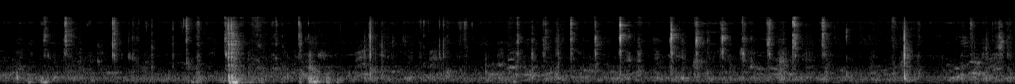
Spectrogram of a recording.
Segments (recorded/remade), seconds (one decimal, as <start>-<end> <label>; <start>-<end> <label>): 0.0-2.3 recorded; 2.3-3.0 remade; 3.0-4.4 recorded; 4.4-7.3 remade; 7.3-8.1 recorded; 8.1-8.6 remade; 8.6-10.2 recorded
